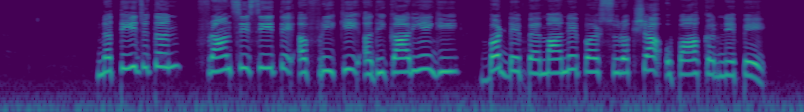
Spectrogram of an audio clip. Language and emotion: Dogri, neutral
